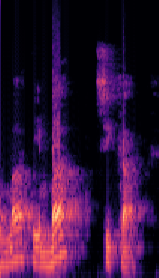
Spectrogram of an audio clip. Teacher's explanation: as proparoxítonas a sílaba tônica recai na antepenúltima sílaba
